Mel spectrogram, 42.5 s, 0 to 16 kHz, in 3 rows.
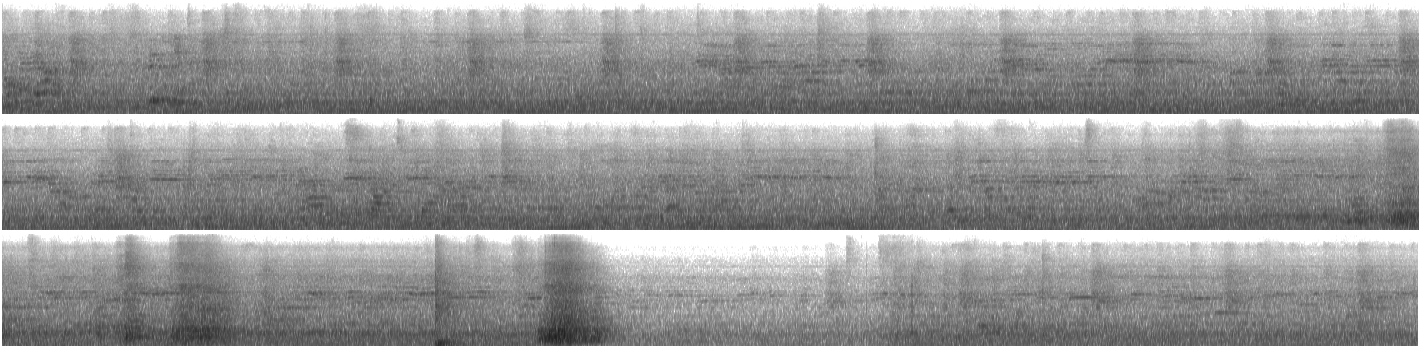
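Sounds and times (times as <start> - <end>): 
murmur of voices in a coffee shop: 0.0 - 42.5.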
